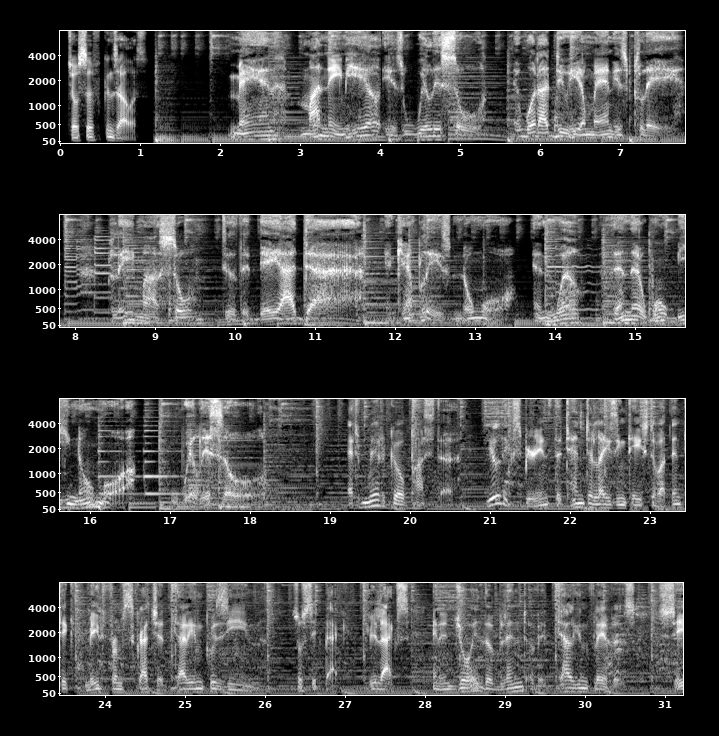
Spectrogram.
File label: Characters Reel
